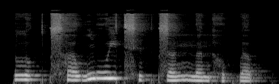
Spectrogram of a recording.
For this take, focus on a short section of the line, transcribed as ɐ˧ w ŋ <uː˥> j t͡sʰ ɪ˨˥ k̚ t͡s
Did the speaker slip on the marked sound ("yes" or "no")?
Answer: no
